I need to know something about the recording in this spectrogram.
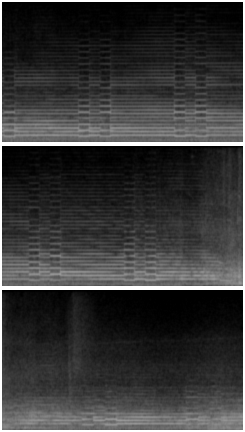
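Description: Italian fire brigade (Vigili del Fuoco) Iveco fire engine approaching and passing with its two-tone siren sounding. It holds the high note with short dips to the lower one. A rush of engine and tyre noise comes as it goes by about seven seconds in, after which the siren sounds lower in pitch as it drives away.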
